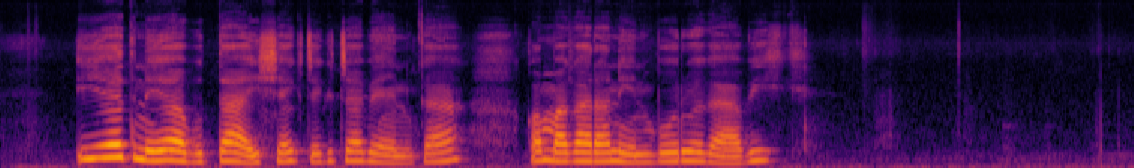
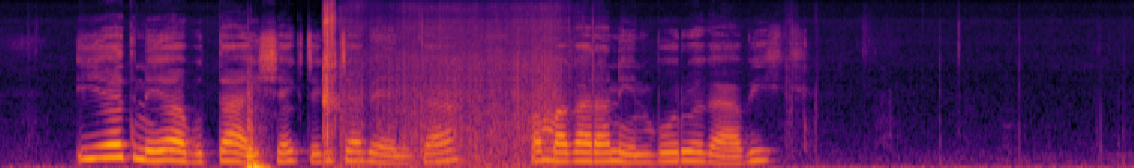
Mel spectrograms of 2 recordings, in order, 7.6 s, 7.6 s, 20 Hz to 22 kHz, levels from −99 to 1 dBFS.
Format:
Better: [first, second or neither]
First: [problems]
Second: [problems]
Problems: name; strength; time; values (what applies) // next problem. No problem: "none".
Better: first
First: none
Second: background sound (Fire); 3 dB below the speech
